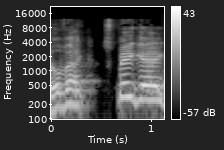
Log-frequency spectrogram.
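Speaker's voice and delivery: very high, loud, half-deaf shouting yell. Retelling a phone call to a baseball team, imitating Bill Veeck yelling. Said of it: "he's yelling at me 'cause he's sort of deaf".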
